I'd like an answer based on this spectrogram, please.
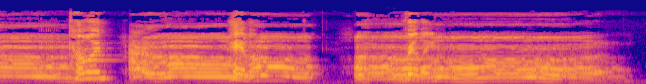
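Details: Husky Halo grumbles back indoors at being told off for lying on the bed: three loud, wavering, howl-like phrases with swooping pitch, the last one long and sustained before trailing off.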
